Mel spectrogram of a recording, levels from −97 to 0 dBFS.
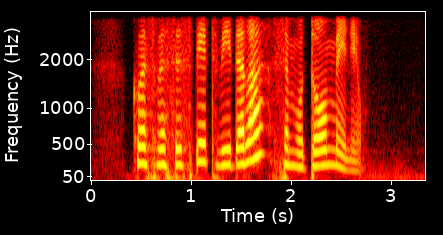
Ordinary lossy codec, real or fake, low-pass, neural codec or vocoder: none; fake; 3.6 kHz; codec, 16 kHz, 1.1 kbps, Voila-Tokenizer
